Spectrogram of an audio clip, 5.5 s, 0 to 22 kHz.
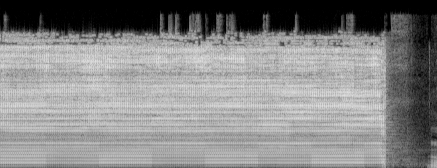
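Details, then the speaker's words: Arccaptain T200P TIG welder, pulsed AC on aluminum, about 160 and 120 settings, pedal wide open: steady high buzz with even rhythmic pulse about three times a second, lower pitch cooler, higher heating, then cut off; normal pulsed welding. "When it's the lower pitch and it's cooler, that's when you move, and then when it's going to be heating up, that's when you throw in a fill rod."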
